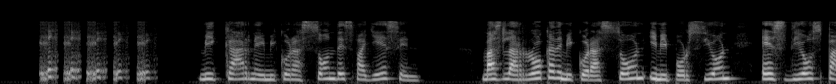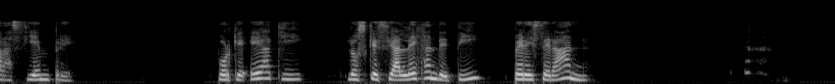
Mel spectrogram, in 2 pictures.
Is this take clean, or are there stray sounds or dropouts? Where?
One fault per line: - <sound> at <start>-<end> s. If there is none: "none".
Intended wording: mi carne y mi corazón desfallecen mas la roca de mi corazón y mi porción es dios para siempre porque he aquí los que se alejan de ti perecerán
- laugh at 0.4-1.6 s
- laugh at 15.6-16.3 s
